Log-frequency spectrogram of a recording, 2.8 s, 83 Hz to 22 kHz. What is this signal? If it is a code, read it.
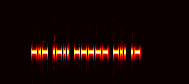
Morse code, heard as a keyed tone, about 46 wpm, 700 Hz. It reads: KL0DA
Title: USA Call Signs - 5 Characters - Repeated 2x - 45wpm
